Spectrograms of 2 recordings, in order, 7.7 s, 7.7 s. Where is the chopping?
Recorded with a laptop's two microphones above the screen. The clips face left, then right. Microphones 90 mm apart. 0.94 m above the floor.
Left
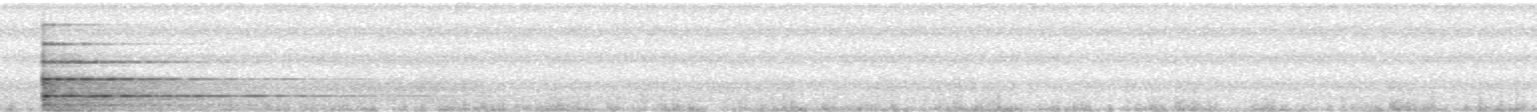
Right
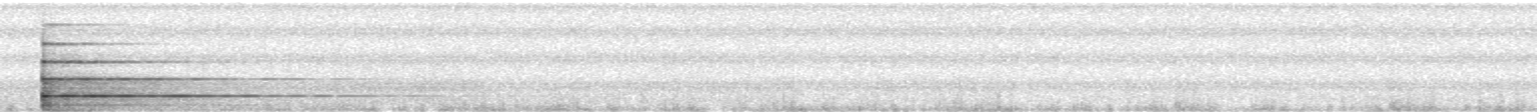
I don't hear chopping.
